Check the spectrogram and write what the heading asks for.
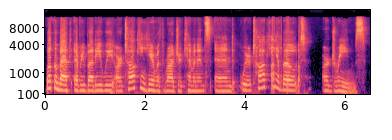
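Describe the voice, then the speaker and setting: A woman's voice: mid-range voice, moderate pace, darkish tone, low-quality recording. A woman hosting a radio talk show, asking her guest questions in thoughtful, searching phrases. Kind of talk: radio interview.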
